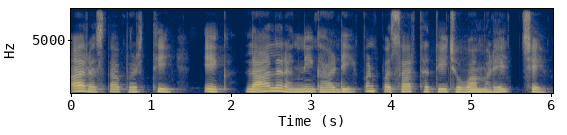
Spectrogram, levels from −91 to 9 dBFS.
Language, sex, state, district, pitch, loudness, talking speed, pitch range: Gujarati, female, Gujarat, Valsad, 205 Hz, -19 LUFS, 130 wpm, 195-215 Hz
